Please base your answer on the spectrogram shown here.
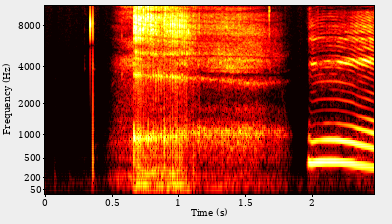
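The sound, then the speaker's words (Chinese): A person imitates a piglet's yawn. After a brief click, a long, breathy exhale lasts about a second, and then a loud voiced tone starts. “小猪打了个哈欠，小猪睡觉了。”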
